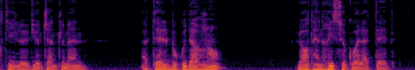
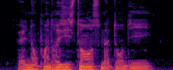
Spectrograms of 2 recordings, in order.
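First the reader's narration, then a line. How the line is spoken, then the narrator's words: Grumbling old man. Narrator (French): grommela l'oncle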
